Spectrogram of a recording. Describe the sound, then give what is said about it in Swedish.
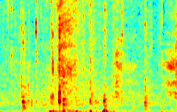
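Drums playing beside the route of the Göteborgsvarvet running race: a few irregular, punchy beats standing out from a steady wash of outdoor noise. “Ah, lite trummor.”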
